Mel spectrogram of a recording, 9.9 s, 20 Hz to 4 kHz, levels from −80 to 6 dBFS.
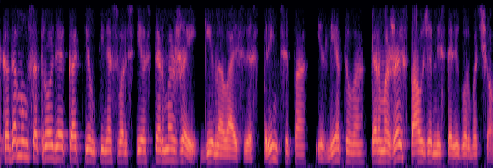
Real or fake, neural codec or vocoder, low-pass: real; none; 3.6 kHz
